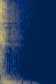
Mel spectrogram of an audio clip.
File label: VOC PERC, Vocal Planet Jazz FX BASS PERC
